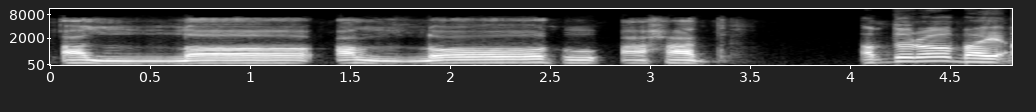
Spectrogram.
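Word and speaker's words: أَحَدٌ: হামজা জাবার আ, হাদ আল জাবার হাদ। আহাদ। সবাই বলেন, আহাদ।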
